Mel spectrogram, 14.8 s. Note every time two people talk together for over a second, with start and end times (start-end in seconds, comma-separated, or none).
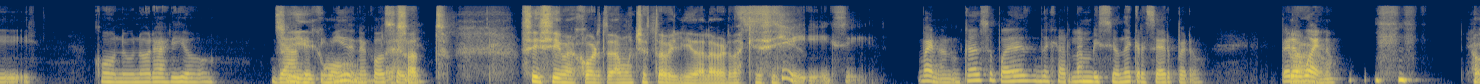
2.7-4.3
